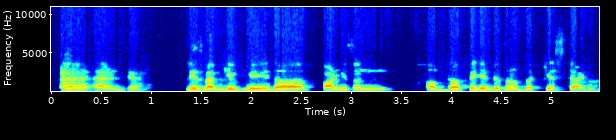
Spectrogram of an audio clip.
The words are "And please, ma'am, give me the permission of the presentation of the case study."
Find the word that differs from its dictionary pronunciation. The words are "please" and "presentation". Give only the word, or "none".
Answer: presentation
